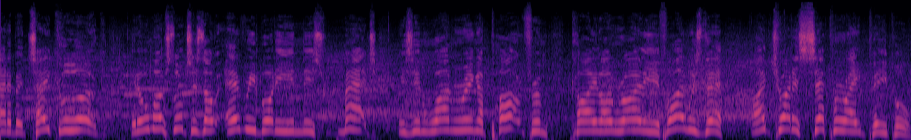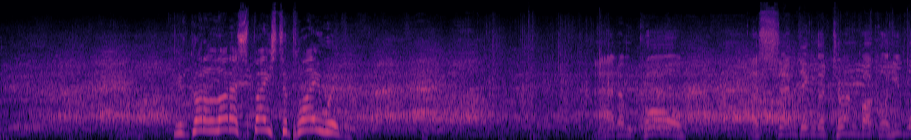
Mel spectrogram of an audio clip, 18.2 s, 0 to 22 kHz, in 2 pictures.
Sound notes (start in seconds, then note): 9.1 fans chanting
